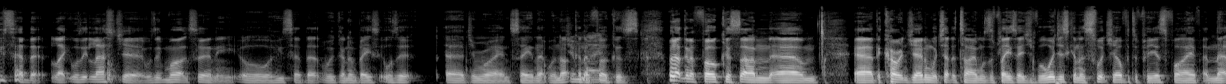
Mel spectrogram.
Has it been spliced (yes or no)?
no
